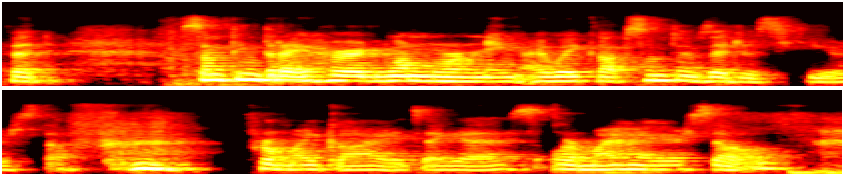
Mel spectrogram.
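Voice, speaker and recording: A woman's voice: lowish voice, a little mellow. A woman co-hosting a casual spiritual conversation, earnest, laughing lightly between phrases and restarting her sentences. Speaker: podcast co-host. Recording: roomy echo.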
